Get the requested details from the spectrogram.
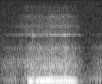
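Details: Soft, quiet snoring: a single low, steady buzzing snore lasting about one second on breathing in, in a quiet room.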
